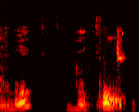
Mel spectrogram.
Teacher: u dah muncung mulut ke depan dah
